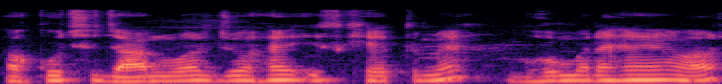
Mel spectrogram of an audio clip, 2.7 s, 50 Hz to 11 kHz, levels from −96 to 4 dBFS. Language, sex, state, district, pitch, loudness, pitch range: Hindi, male, Bihar, Jamui, 150 Hz, -24 LUFS, 140-155 Hz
